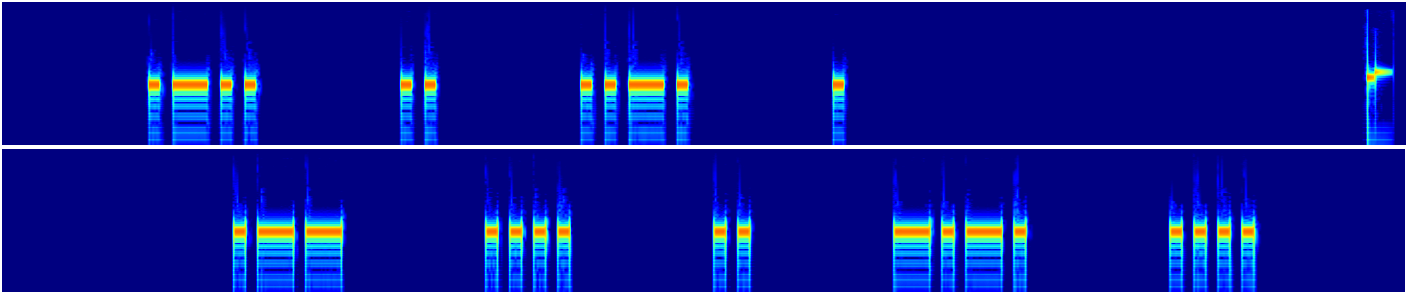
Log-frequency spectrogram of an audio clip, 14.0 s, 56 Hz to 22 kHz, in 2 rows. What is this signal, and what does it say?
Morse code, heard as a keyed tone, about 20 wpm, spaced as for 9 wpm, 700 Hz. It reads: LIFE WHICH
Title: 4x Character Spacing - Top 300 Words - 20wpm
